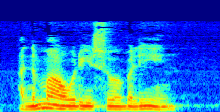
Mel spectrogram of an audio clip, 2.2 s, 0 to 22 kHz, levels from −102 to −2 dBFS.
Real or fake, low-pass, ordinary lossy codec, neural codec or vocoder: real; 9.9 kHz; MP3, 64 kbps; none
